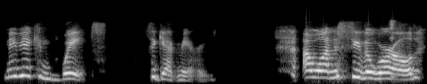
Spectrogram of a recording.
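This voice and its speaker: A woman's voice: high-pitched, expressive, measured pace, fairly bright tone, highs cut off. A young woman playing a chatty, independent-minded thirteen-year-old girl in a comic stage reading. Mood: wistful, frank.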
